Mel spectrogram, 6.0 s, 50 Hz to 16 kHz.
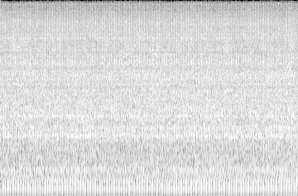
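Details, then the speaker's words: Toro Power Clear 621E snowblower with 163cc OHV four-stroke, after its completely clogged main jet was cleaned: runs steadily at a fast idle with a faint uneven beat, still a bit rough. Running with a dirty carburettor that needs a proper clean. "yeah runs card needs to be clean definitely"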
